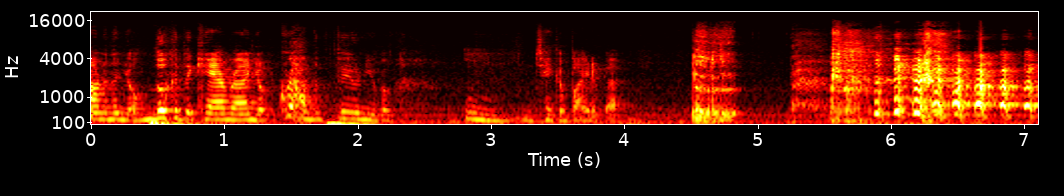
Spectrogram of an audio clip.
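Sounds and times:
speech: 0.0 - 6.4
long rumbling gurgling belch: 4.5 - 4.9
person burping: 4.5 - 4.9, 5.5 - 5.9.

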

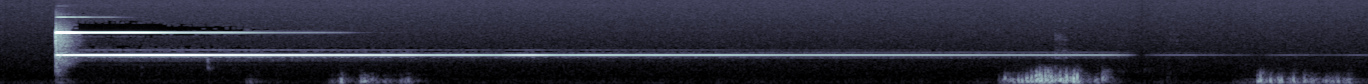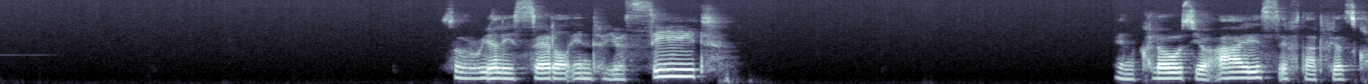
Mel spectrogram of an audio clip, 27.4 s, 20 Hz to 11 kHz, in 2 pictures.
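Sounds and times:
meditation bell ringing with a clear pure tone: 0.6 - 13.9
soft low rustling: 10.0 - 11.2, 12.4 - 13.8
speech: 18.2 - 21.0, 24.9 - 27.3.

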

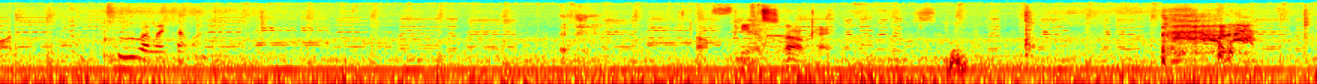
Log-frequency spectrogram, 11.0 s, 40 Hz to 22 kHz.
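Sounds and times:
steady low hum: 0.0 - 10.9
speech: 1.0 - 2.0, 5.8 - 7.1
cough: 9.7 - 10.6.

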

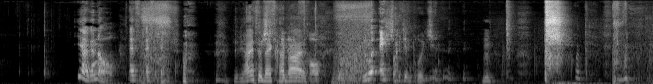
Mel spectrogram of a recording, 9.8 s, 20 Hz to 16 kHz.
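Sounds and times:
speech: 1.2 - 9.5
mouth-made imitation of a fish cake exploding in a deep fryer: 2.1 - 2.7, 5.0 - 5.8, 8.2 - 8.6
laughter: 6.4 - 7.5.

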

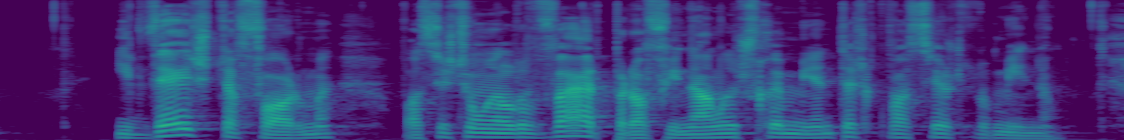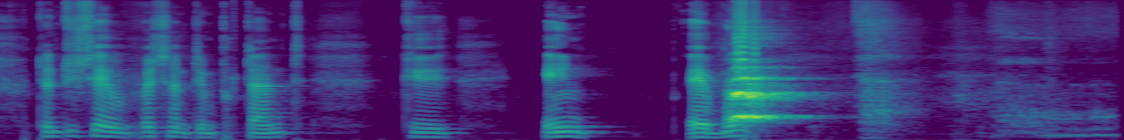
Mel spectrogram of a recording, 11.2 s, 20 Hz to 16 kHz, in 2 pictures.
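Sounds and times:
speech: 0.6 - 10.1
dog barking: 9.2 - 11.2
dog whimpering or whining: 10.0 - 11.2.

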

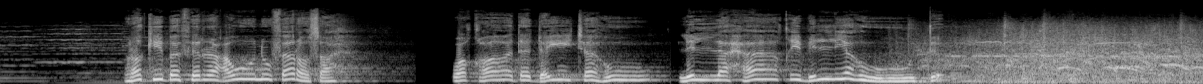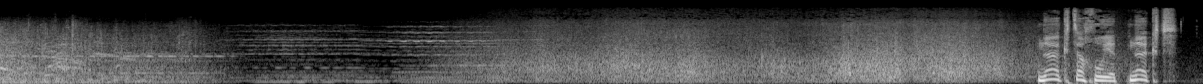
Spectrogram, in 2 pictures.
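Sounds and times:
speech: 1.2 - 3.6, 4.5 - 9.6, 22.4 - 23.9
sea waves crashing: 9.1 - 14.3, 16.4 - 23.9.

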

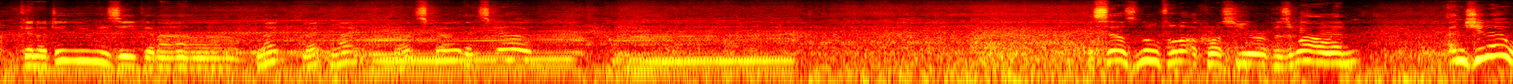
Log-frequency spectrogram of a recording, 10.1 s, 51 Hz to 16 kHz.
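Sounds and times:
Transalp motorcycle accelerating out of a roundabout: 0.0 - 7.4
broad rumble of wind and road noise: 0.0 - 10.0
speech: 0.1 - 4.6, 7.2 - 10.0.

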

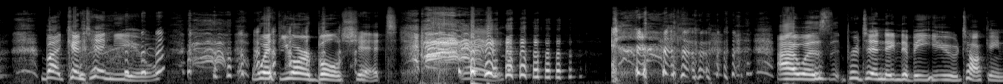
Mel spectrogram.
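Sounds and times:
speech: 0.4 - 5.8, 7.8 - 10.0
laughter: 0.8 - 5.8
harsh throaty coughing fit: 6.1 - 7.3.

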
